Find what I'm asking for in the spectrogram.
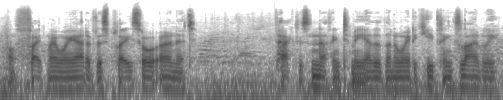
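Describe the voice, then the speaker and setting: An actor playing a wry, rebellious young underworld prince in a video game, speaking in a dry, politely sardonic way. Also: male voice, deep voice, completely flat delivery, quick pace, vocal fry, a crowd in the background. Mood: dry, defiant.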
